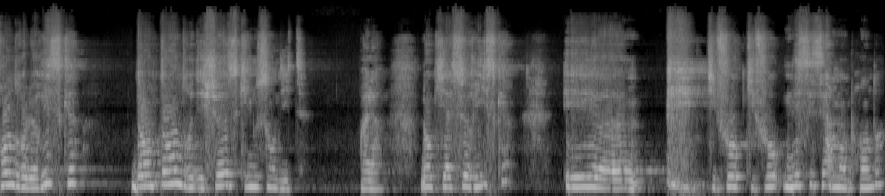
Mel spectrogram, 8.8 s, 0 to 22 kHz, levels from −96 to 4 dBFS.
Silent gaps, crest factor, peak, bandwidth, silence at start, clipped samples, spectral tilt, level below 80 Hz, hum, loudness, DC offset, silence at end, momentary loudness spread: none; 14 dB; -18 dBFS; 19 kHz; 0 s; under 0.1%; -2.5 dB/octave; -72 dBFS; none; -30 LUFS; under 0.1%; 0 s; 10 LU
